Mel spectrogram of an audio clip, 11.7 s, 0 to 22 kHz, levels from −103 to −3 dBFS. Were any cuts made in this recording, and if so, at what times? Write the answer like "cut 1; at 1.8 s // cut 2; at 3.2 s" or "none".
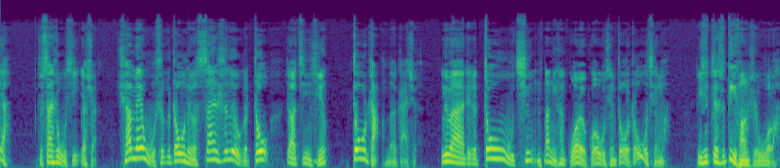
none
